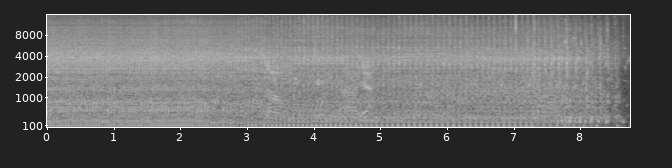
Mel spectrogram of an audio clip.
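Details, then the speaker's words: 1990s Craftsman 6-speed lawn tractor with Briggs engine: it runs steady, then hunts in a brr-brr rhythm about twice a second when revved, not coming up to RPM. Owner suspects an installed "quiet system" prevents it revving out; cause unclear. "I think what the quiet system does is when you rev it up and you hear that brr, brr, brr, brr, brr, brr, that is it not like allowing itself to rev out. A normal mower would be like, whoa, you know, come up to RPM."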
